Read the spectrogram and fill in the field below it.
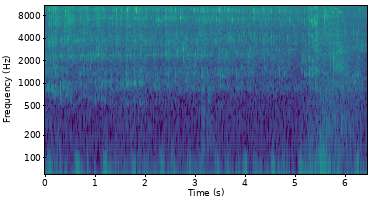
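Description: Water is poured into a cooking pot while making crock pot red beans, a steady trickling, splashing pour that runs continuously at close range with a brief louder surge near the end.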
